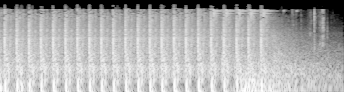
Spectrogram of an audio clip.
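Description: A rifle fires rapid bursts in a video game.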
